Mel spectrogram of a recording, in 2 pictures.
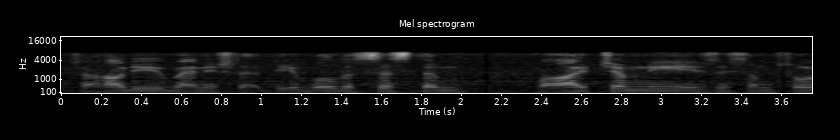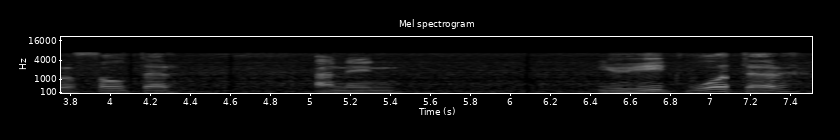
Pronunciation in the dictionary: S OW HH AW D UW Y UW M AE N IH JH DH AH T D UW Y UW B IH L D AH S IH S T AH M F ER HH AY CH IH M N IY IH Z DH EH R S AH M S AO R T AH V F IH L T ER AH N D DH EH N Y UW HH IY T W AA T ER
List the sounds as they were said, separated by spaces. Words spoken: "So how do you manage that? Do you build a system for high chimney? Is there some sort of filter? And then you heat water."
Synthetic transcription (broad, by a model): S OW HH AW D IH Y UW M AE N IH JH DH AH T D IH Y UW B IH L D AH S IH S T AH M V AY CH IH M N IY IH Z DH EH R S AH M S AO R T AH V F IH L T ER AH N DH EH N Y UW HH IY T W AA T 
